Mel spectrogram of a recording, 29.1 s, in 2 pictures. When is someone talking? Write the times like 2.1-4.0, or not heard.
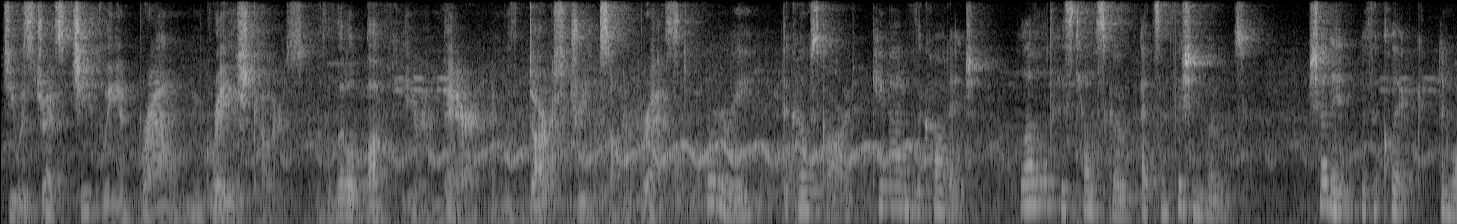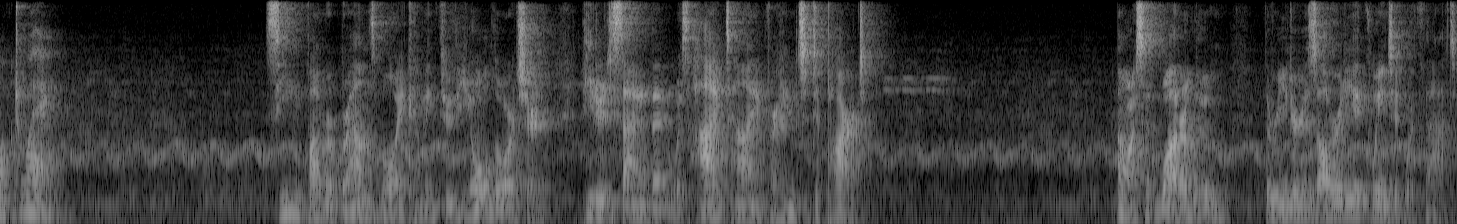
0.0-15.2, 17.2-23.3, 25.7-29.0.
